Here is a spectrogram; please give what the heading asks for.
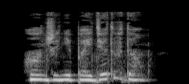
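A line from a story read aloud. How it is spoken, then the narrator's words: Anxious whisper. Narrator (Russian): взволнованно шепнула Эмбер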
